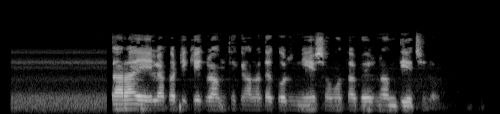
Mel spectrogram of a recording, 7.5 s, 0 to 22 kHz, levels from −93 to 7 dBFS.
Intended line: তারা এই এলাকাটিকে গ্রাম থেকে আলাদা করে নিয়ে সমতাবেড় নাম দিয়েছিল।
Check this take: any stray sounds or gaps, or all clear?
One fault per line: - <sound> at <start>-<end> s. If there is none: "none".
none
